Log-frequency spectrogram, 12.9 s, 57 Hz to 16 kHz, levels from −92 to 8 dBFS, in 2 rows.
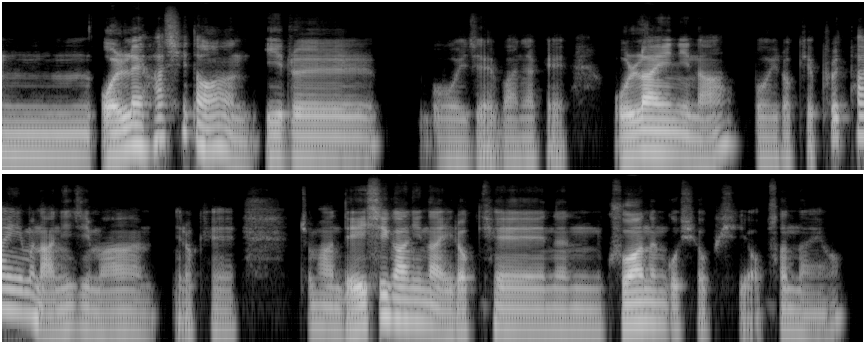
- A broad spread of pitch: No, average, 4.1 semitones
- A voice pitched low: Yes, very low, 90 Hz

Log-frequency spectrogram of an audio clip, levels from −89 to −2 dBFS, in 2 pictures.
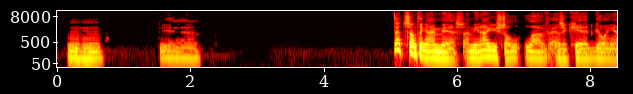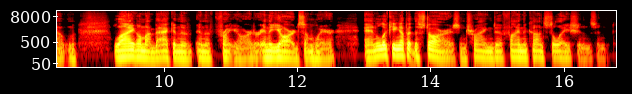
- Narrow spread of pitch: Yes, narrow, 2.0 semitones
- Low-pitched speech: Yes, very low, 95 Hz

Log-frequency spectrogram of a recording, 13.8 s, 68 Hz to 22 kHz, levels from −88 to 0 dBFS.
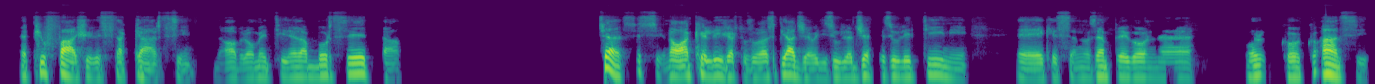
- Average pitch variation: No, narrow, 2.2 semitones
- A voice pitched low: Yes, low, 110 Hz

